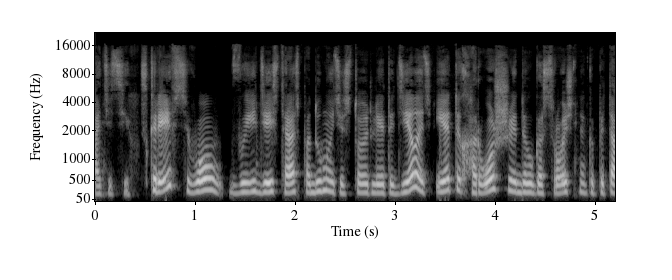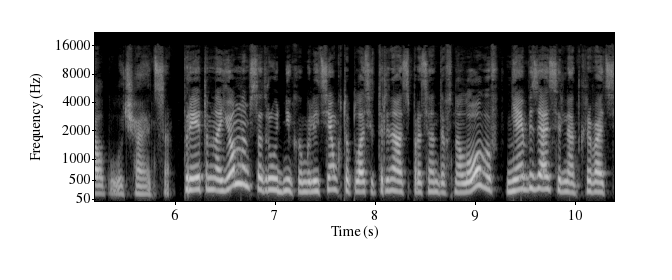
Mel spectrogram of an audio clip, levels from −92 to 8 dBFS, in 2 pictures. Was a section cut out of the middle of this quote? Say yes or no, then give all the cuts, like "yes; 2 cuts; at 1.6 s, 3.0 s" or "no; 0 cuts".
no; 0 cuts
